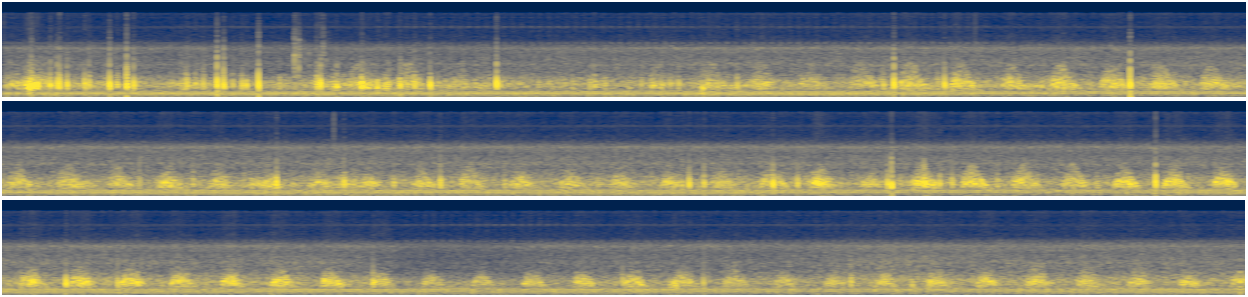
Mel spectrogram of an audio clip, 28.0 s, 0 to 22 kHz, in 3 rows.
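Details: Fetal Doppler at 13 weeks 3 days of pregnancy: fast, regular whooshing pulses at about 155–160 beats a minute over a steady hum; fetal heartbeat.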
